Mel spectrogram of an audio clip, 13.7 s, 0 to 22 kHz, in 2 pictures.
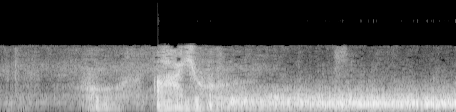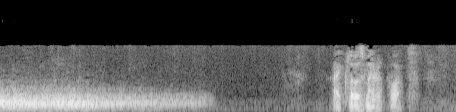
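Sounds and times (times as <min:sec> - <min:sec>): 
deep heavy thunder rumbling during a storm: 0:01.0 - 0:10.1
speech: 0:01.4 - 0:04.2, 0:11.9 - 0:13.2.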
